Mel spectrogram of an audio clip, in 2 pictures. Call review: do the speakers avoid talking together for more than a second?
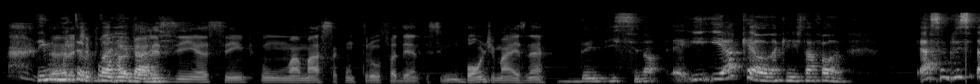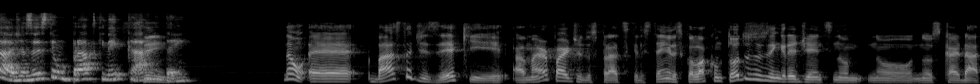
No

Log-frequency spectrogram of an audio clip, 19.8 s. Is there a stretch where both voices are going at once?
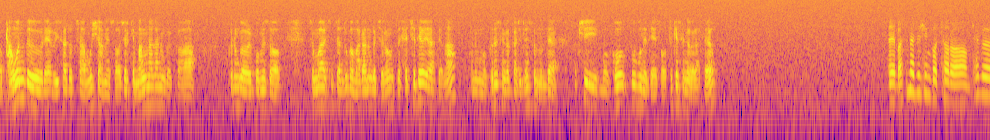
No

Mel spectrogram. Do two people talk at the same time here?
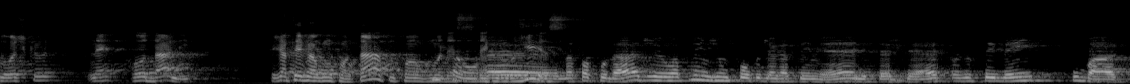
Yes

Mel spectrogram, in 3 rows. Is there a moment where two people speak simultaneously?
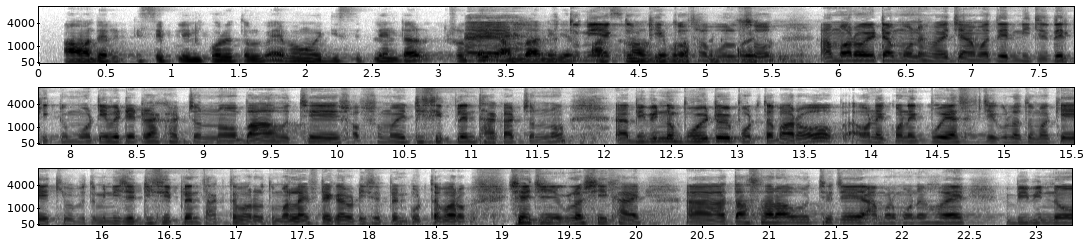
Yes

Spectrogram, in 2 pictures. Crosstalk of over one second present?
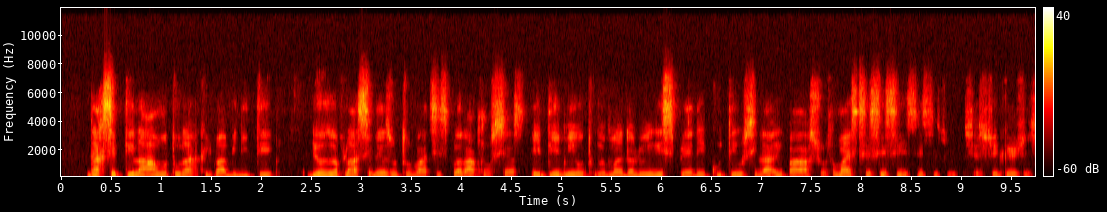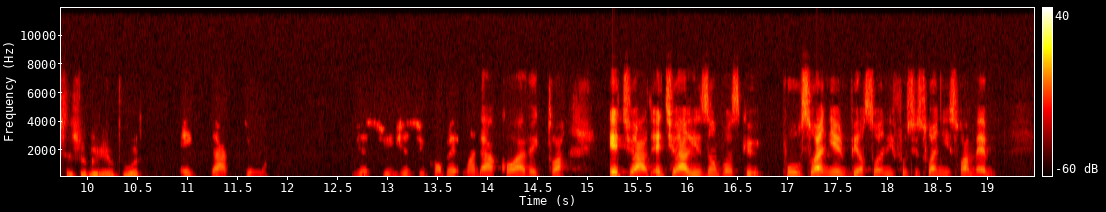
No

